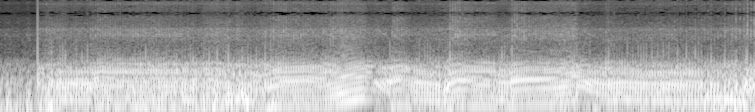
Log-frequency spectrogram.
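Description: Honda four-stroke single-cylinder trail bike engine accelerating away, its pitch climbing and then dropping suddenly twice as it shifts up through the gears, with wind rushing on the microphone.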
